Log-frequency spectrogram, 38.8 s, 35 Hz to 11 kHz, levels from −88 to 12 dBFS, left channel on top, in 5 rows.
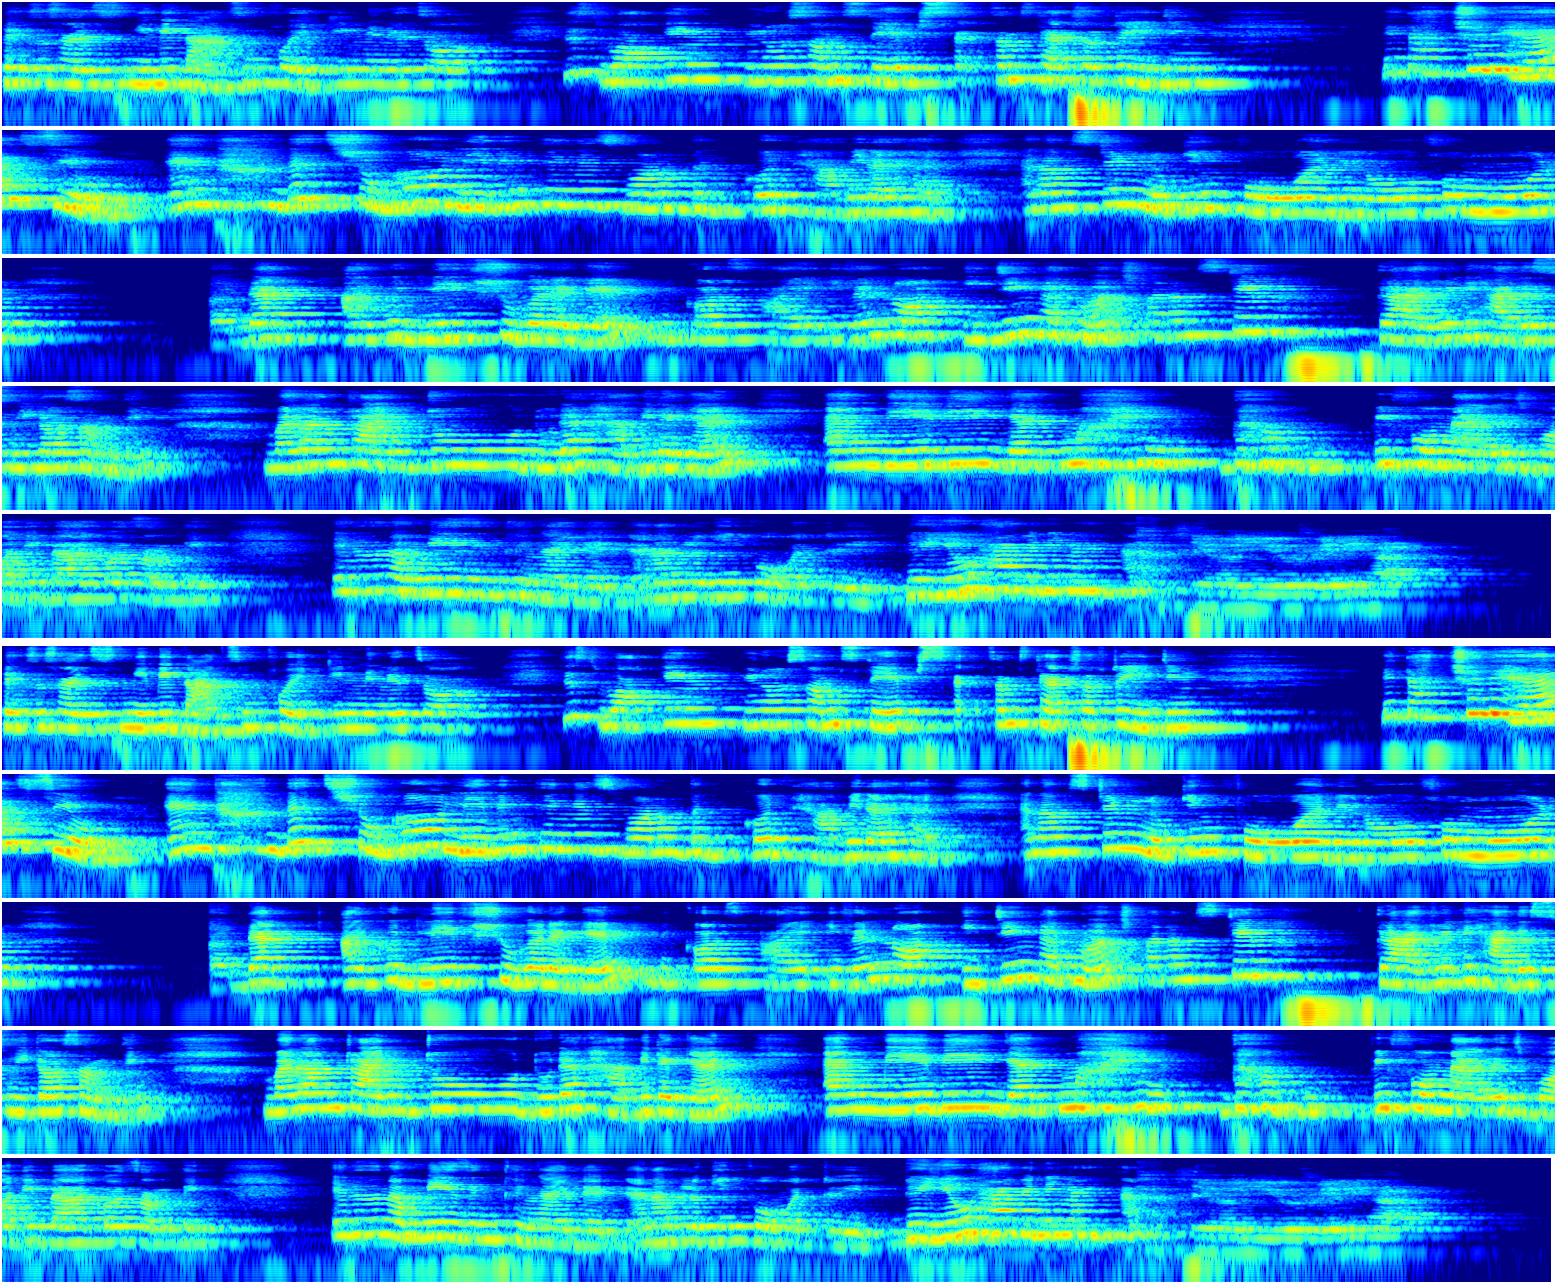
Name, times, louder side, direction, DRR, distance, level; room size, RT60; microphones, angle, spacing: voice 1, 0.0-6.3 6.9-15.8 16.6-32.5 32.7-36.8, right 3 dB, 75° right, 3 dB, 0.4 m, -27 dB
voice 2, 36.7-38.1, right 1 dB, 45° left, -8 dB, 1.3 m, -36 dB
2.6 x 2.0 x 2.5 m, 0.79 s
head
